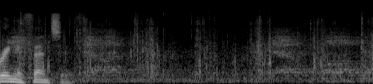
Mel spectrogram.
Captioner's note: soldiers marching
